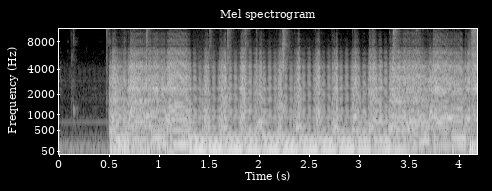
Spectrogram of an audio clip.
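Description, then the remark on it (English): A heavily distorted electric guitar riff bursts in after a brief quiet moment, then drives on loud and thick with a steady, chugging rhythm of repeated accented strums. No one speaks. “Imagine my sensation when I heard this riff for the first time in my little ears.”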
